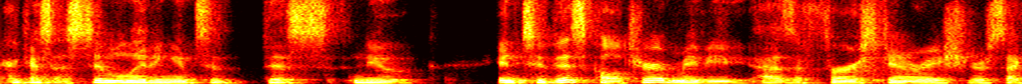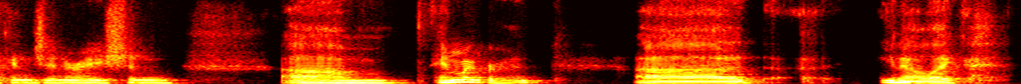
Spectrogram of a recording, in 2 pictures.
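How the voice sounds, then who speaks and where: A man's voice: mid-range voice, darkish tone. A man born in the Philippines, a guest in an interview, speaking casually and thoughtfully, with many fillers and restarts. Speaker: guest, brand founder.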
